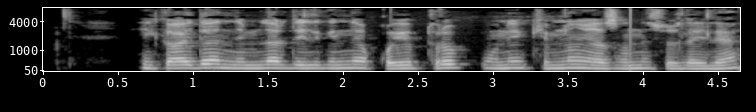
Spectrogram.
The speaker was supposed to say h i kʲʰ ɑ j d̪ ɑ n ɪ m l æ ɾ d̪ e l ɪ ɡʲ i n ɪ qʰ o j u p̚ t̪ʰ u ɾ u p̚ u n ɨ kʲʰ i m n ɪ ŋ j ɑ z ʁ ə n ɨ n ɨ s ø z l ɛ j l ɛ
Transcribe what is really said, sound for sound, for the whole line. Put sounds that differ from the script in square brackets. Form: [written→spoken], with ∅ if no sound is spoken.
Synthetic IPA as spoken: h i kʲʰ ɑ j d̪ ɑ n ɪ m l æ ɾ d̪ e l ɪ ɡʲ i n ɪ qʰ o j u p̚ t̪ʰ u ɾ u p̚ u n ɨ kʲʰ i m n ɪ ŋ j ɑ z ʁ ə n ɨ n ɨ s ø z l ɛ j l ɛ

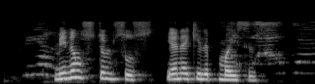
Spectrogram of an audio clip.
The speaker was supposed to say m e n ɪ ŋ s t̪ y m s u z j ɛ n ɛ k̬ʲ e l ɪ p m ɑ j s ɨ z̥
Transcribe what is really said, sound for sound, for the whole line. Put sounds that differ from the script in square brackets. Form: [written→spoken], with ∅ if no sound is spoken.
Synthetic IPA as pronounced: m e n ɪ ŋ s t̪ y m s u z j ɛ n ɛ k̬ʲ e l ɪ p m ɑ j s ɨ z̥

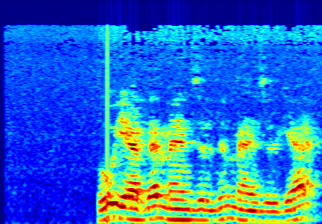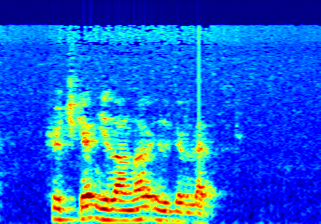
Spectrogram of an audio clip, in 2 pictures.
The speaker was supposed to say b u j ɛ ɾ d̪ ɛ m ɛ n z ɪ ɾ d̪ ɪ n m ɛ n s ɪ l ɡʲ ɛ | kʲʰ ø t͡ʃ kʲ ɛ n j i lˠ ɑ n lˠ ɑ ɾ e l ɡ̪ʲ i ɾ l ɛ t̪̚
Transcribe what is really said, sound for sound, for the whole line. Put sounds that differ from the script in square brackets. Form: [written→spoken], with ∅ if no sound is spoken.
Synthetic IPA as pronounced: b u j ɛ ɾ d̪ ɛ m ɛ n z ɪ [ɾ→l] d̪ ɪ n m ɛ n [s→z] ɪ l ɡʲ ɛ | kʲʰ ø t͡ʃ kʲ ɛ n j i lˠ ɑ n lˠ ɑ ɾ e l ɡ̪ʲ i ɾ l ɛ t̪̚

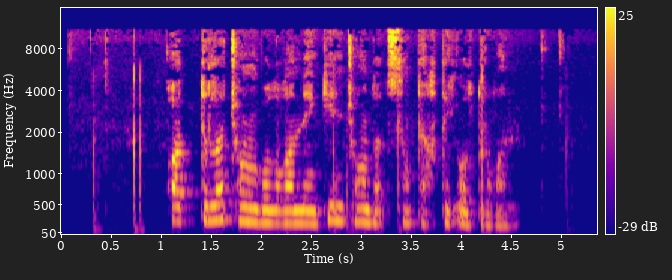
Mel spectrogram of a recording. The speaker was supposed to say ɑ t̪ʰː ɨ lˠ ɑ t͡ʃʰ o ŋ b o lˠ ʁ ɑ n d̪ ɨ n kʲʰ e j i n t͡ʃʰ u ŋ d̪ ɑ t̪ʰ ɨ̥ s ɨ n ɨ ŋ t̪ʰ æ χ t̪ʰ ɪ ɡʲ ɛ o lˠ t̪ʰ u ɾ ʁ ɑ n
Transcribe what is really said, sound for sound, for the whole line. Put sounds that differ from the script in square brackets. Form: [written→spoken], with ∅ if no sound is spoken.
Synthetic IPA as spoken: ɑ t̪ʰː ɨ lˠ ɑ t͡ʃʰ o ŋ b o lˠ ʁ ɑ n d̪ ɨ n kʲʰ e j i n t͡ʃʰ [u→o] ŋ d̪ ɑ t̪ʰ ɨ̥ s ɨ n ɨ ŋ t̪ʰ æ χ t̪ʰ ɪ ɡʲ ɛ o lˠ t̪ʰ u ɾ ʁ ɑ n

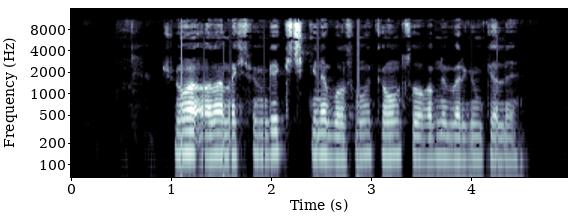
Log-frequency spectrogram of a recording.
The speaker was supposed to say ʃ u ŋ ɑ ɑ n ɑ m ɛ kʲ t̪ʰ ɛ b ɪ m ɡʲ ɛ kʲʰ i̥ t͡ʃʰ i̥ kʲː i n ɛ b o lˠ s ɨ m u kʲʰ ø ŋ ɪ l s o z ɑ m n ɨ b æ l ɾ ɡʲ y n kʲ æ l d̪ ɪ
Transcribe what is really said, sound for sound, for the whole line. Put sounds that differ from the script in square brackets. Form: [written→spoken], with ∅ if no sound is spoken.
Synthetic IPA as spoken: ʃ u ŋ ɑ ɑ n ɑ m ɛ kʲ t̪ʰ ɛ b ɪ m ɡʲ ɛ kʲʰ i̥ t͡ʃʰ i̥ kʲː i n ɛ b o lˠ s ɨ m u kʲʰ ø ŋ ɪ l s o [z→ʁ] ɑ m n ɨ b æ [l→∅] ɾ ɡʲ y [n→m] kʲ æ l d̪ ɪ

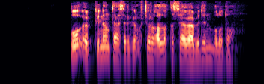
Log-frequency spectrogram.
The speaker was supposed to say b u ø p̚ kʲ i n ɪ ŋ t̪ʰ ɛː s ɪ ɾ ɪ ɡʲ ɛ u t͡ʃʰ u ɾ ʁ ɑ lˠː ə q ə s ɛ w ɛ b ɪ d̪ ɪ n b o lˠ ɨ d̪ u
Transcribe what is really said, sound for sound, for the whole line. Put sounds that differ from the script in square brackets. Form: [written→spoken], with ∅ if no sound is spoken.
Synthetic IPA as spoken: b u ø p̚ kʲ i n ɪ ŋ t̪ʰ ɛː s ɪ ɾ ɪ ɡʲ ɛ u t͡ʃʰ u ɾ ʁ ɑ lˠː ə q ə s ɛ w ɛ b ɪ d̪ ɪ n b o lˠ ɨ d̪ u

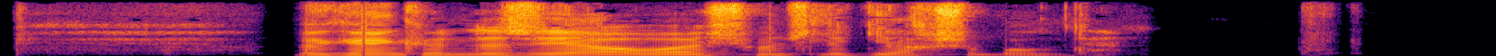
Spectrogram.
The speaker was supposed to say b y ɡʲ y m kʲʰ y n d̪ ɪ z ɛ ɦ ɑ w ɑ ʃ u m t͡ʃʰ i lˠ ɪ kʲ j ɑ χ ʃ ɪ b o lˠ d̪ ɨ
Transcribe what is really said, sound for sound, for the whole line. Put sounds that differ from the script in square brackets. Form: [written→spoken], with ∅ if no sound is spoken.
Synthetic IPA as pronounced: b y ɡʲ y [m→n] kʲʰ y n d̪ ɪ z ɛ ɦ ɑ w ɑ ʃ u [m→n] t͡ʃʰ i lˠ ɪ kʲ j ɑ χ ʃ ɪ b o lˠ d̪ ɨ

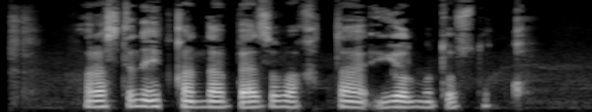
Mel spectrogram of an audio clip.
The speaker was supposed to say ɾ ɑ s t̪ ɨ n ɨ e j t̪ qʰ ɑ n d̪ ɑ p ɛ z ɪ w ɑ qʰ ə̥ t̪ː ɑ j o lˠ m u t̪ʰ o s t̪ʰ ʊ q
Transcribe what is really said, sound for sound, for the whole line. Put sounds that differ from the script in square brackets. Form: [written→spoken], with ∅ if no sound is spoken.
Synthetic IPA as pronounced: ɾ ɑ s t̪ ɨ n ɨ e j t̪ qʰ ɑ n d̪ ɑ [p→b] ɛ z ɪ w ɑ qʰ ə̥ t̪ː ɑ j o lˠ m u t̪ʰ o s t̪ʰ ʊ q

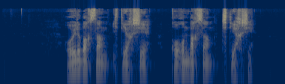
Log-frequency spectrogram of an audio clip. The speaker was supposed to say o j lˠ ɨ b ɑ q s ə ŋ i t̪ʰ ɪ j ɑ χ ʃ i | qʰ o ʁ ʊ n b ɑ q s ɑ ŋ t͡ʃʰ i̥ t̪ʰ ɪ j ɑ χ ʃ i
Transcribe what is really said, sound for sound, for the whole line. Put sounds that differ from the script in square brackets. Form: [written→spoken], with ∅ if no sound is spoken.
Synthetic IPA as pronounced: o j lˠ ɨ b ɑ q s [ə→ɑ] ŋ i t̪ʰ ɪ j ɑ χ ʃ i | qʰ o ʁ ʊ n b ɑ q s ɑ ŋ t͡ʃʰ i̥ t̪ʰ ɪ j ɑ χ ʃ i

